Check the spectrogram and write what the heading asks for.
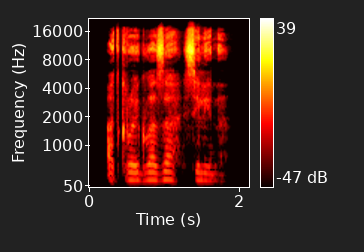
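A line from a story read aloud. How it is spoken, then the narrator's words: Hoarse male demand. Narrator (Russian): хрипло потребовал он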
